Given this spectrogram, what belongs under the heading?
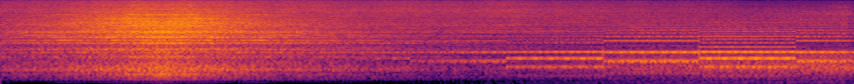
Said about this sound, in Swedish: Sen, efter det som känns som en evighet, kommer ambulansen.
